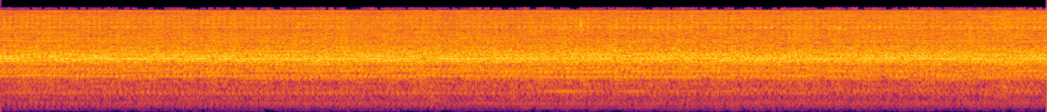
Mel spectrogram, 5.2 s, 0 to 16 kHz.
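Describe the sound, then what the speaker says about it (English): An angle grinder runs steadily on power from a DIY 35Ah, 3000W battery inverter set to eco mode, giving a loud, continuous high-pitched whine that holds constant and stands alone without any talk. "here's the angle grinder."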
